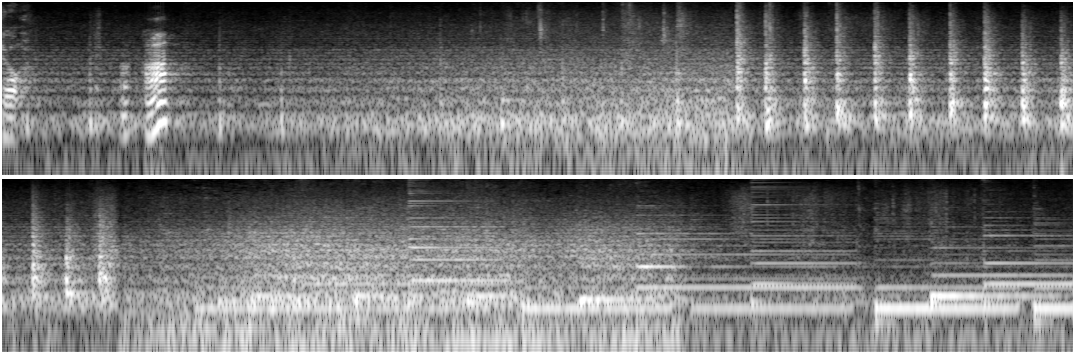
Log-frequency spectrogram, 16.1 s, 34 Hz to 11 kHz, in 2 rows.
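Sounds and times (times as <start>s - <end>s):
rapid sharp knocks: 5.5s - 8.9s.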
